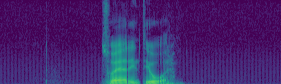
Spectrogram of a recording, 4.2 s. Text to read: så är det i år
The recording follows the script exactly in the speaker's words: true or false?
false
